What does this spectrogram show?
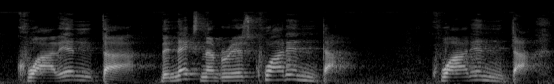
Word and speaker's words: cuarenta: number is cuarenta Cuarenta the syllables are divided qua ran da cuarenta Cuarenta believe in your book I had the syllables divided for you it helps pronounce the word if you haven't broken into its syllables so it's Cuarenta read it again cuarenta Cuarenta the next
